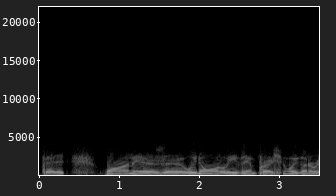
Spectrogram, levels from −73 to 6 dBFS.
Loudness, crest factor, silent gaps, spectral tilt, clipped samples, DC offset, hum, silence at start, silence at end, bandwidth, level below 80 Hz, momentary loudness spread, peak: -33 LUFS; 10 dB; none; -8.5 dB/octave; under 0.1%; under 0.1%; none; 0 s; 0 s; 8 kHz; -64 dBFS; 7 LU; -22 dBFS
